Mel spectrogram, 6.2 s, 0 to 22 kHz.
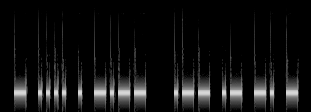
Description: Morse code, heard as a keyed tone, about 16 wpm, 700 Hz. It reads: THEY WANT
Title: Sentences from Top 1000 Words - Review Part 3 - 15wpm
